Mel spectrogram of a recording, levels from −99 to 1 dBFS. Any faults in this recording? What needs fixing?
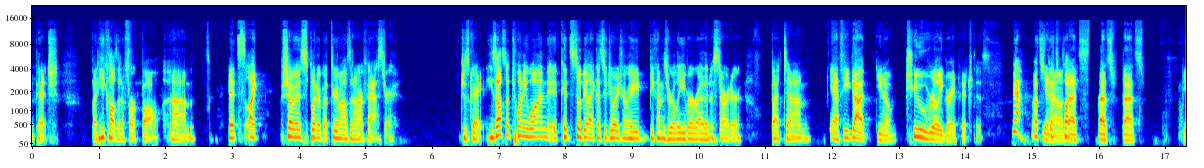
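Between 1.79 and 1.89 s, just after "it a", there is a lost packet rebuilt from error correction. About 60 ms of speech turns rougher and noisier but never drops out, which fits three 20 ms frames replayed from the low-bitrate copies carried in the following packets. The absence of a gap or a smeared, repeated stretch sets it apart from ordinary packet-loss concealment. Reducing network loss or jitter on that link would leave the decoder no frames to rebuild.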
